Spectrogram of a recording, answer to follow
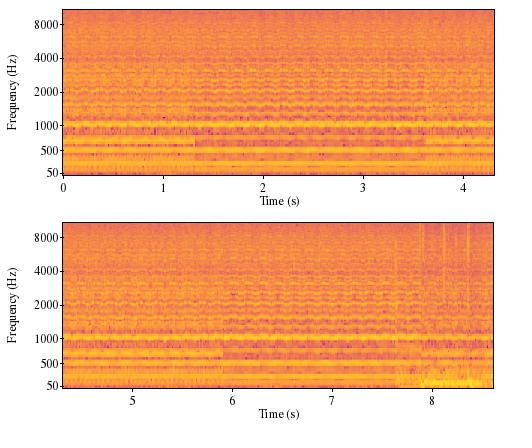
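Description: Live rock recording: held keyboard chords that change every two seconds or so, with the rest of the band, heavier bass and drums, coming in near the end.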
